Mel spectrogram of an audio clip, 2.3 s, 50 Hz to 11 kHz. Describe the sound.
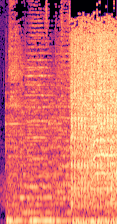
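Bursts of automatic gunfire in a 1988 action film, during a chase between tables: loud, dense and continuous shooting with a heavy low rumble underneath, turning harsher and brighter in the second half.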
